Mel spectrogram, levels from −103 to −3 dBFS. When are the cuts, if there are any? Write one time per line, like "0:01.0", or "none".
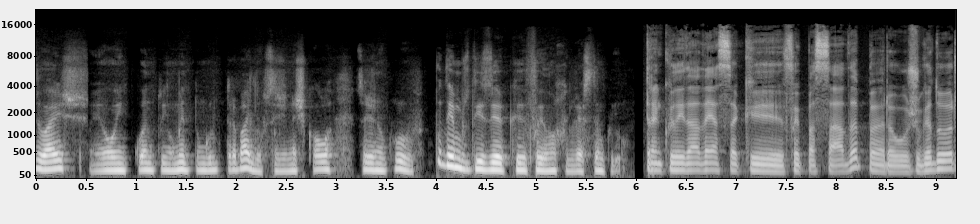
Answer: none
